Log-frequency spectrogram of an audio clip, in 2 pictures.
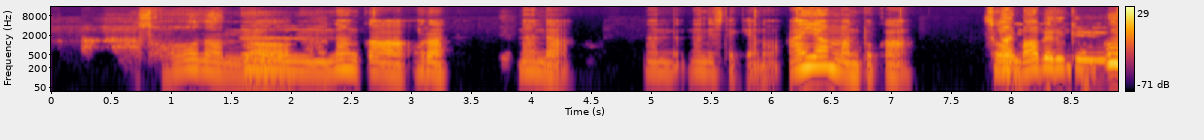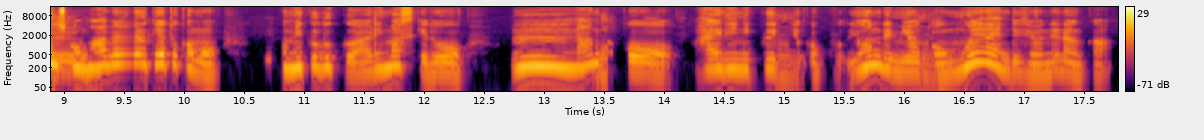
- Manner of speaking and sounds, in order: distorted speech; static
- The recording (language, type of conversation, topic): Japanese, podcast, 漫画やアニメの魅力は何だと思いますか？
